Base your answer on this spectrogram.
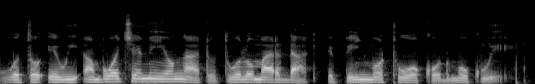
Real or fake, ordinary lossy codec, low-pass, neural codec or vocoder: real; none; 14.4 kHz; none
